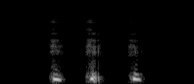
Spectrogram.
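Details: Vocal tic in a male host with Tourette syndrome, who has hidden his disorder in adult life; tics reportedly come in fast succession when he is stimulated by what he sees, reads or hears, and he disguises them with fake throat clearing.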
